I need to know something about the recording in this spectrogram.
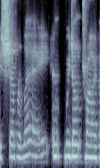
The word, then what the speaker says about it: Chevrolet: There are the final consonant in a word in French is not pronounced. So we drive a Chevrolet and we don't drive a Chevrolet.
